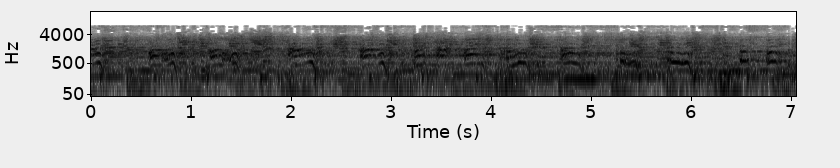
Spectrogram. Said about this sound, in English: You know that hound is singing a song, boy. That sound like a buck.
